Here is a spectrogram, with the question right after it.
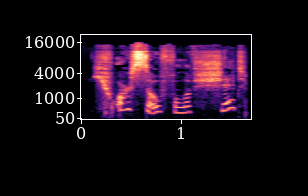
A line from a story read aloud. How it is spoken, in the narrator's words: Miranda cries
